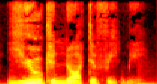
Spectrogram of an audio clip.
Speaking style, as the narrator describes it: he growled

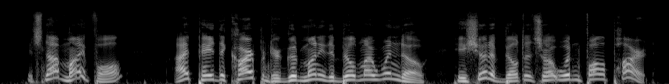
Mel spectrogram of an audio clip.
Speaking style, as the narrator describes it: he pleaded

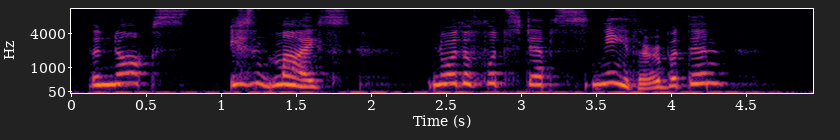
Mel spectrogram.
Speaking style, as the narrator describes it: stammered

